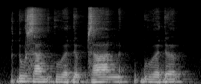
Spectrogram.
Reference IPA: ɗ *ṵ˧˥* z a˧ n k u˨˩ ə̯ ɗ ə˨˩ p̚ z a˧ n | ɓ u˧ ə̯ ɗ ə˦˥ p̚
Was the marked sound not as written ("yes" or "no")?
yes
